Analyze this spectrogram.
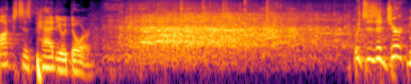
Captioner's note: laughing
